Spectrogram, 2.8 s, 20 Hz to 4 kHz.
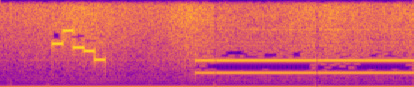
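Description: Five-tone selective call (ZVEI), heard as quick runs of five tones, tones of about 70 ms. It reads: 88763
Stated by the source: ZVEI five-tone selective call received by SDR.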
